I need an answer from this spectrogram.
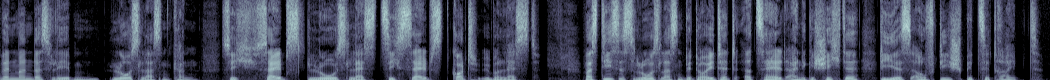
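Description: A man giving a thoughtful devotional reflection, speaking in a measured way. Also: mid-range voice, big pitch swings, a little mellow, dry recording, clean studio sound. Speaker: preacher.

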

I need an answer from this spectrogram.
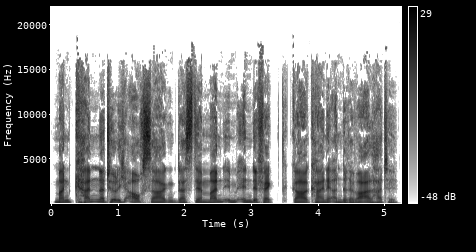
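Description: A man giving a thoughtful devotional reflection, speaking in a measured way. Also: fairly high pitch, expressive, dry recording, clean studio sound. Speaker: preacher.

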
